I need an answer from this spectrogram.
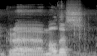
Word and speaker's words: Grimaldus: And you have to say it like that. You have to say Grimaldus.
